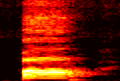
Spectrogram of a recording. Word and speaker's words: 吧: When part of a compound word, like in 酒吧, it regains its original first tone, ba, because it's no longer a soft grammatical particle, but a full syllable with real meaning. Examples: 好吧, okay or alright then. So its pronunciation is ba.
